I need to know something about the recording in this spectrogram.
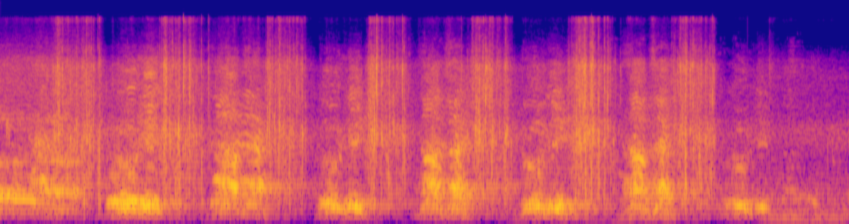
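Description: A large crowd shouts in rhythmic bursts.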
